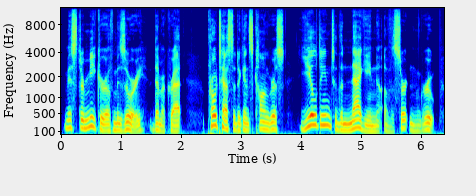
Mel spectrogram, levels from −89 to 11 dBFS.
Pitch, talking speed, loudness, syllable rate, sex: 140 Hz, 150 wpm, -21 LUFS, 5.1 syllables/s, male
